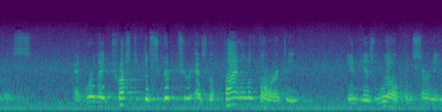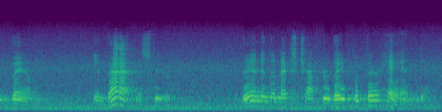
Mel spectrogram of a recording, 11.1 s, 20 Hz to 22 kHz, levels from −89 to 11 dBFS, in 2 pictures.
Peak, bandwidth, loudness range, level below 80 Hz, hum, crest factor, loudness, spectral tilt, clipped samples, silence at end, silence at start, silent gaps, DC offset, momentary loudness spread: -2 dBFS; 8.4 kHz; 4 LU; -58 dBFS; none; 18 dB; -20 LUFS; -6 dB/octave; under 0.1%; 0 s; 0 s; none; under 0.1%; 16 LU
